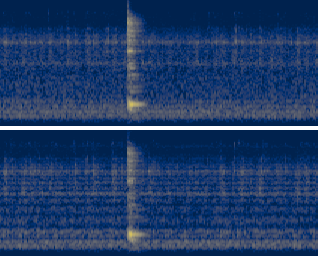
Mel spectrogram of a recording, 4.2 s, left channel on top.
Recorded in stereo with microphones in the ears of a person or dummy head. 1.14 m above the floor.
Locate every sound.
1.7 s a cowbell: 15° left (ahead or behind), 0.6 m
